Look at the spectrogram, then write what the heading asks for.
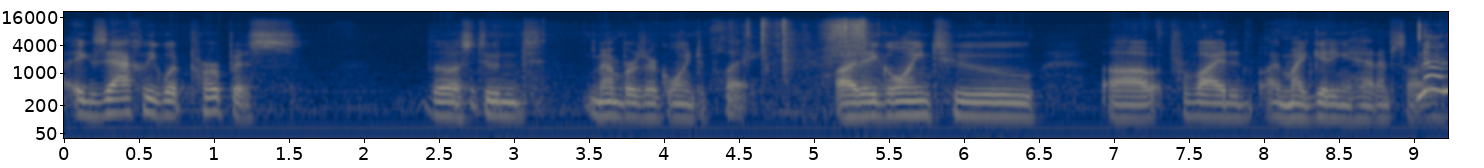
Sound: none

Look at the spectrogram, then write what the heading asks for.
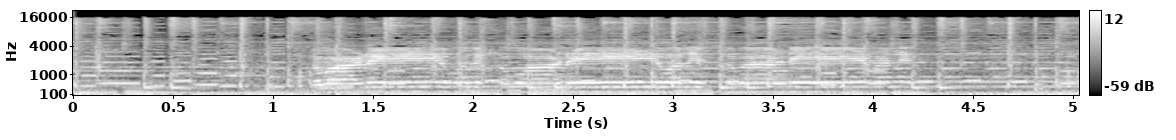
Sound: shouting

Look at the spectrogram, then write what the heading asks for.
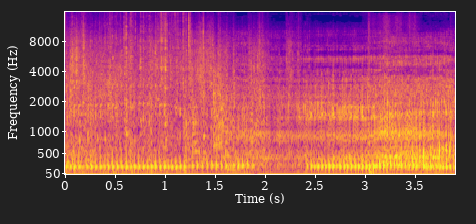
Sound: growling

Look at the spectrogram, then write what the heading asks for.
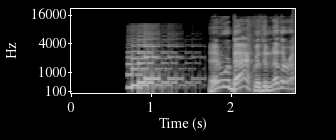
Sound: electronic beeping

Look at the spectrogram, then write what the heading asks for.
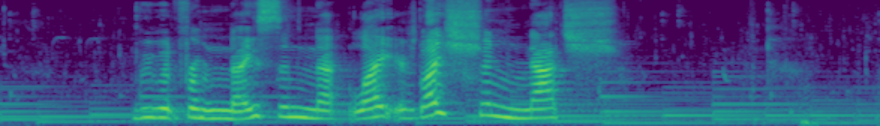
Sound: with Lisp

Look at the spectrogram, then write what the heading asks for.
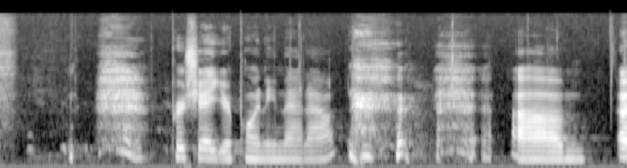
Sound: laughter

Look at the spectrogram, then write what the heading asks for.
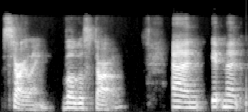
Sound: speaking in foreign language

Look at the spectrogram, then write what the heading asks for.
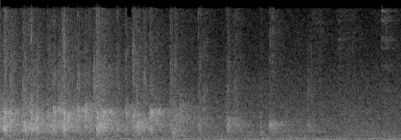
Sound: cheers and applause

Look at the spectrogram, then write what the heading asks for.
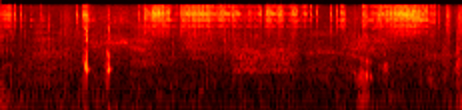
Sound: clucks loudly

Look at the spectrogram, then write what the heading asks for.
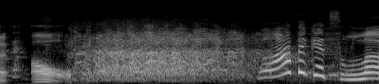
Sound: audience laughing

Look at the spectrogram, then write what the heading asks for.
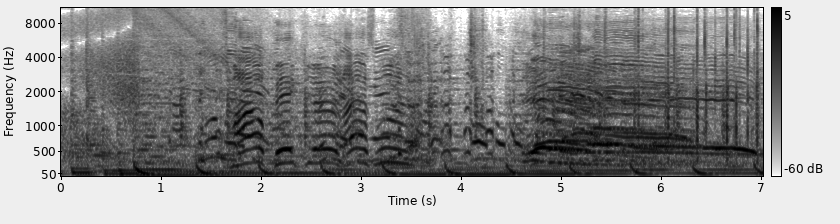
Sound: applause and cheers

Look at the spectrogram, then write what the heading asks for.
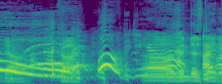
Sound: a couple hoots in the audience

